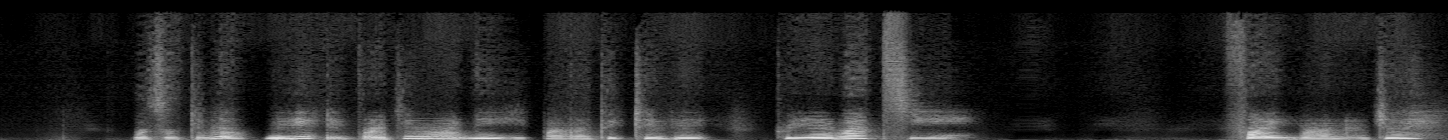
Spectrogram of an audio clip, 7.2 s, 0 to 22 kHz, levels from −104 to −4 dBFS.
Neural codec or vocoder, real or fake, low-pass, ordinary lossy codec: codec, 44.1 kHz, 0.9 kbps, DAC; fake; 19.8 kHz; Opus, 64 kbps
